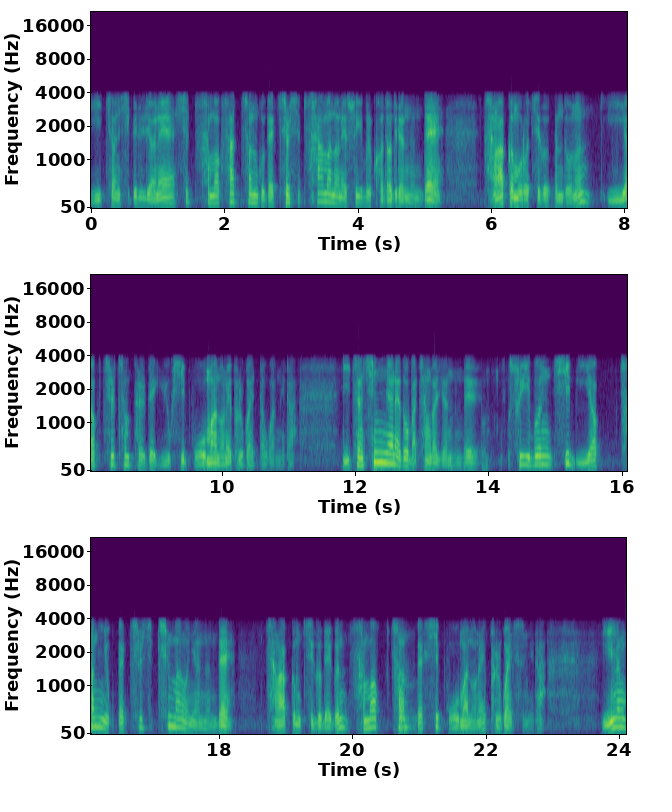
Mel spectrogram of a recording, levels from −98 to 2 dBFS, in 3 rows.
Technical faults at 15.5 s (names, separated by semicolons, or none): GSM full-rate codec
